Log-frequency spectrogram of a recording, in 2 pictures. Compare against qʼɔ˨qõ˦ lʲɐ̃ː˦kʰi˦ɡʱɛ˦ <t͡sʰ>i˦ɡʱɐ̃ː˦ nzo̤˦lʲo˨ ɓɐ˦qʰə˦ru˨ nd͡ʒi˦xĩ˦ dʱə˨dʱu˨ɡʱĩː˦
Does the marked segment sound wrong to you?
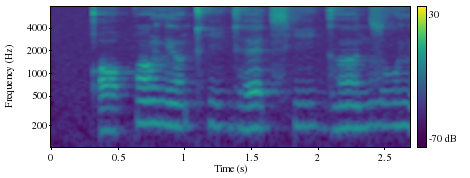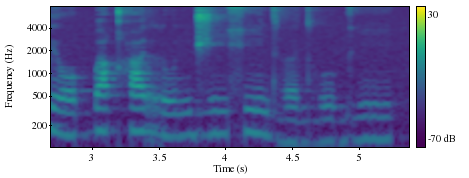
no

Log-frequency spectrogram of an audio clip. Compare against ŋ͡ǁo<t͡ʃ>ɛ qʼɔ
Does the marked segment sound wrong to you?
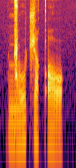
no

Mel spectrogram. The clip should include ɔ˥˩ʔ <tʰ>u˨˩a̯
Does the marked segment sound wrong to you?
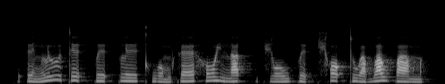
yes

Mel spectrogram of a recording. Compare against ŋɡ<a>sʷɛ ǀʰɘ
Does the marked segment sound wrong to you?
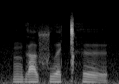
no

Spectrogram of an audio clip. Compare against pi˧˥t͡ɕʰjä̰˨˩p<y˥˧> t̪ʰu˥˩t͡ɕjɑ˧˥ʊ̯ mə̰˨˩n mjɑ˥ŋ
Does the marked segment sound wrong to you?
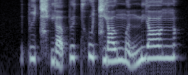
no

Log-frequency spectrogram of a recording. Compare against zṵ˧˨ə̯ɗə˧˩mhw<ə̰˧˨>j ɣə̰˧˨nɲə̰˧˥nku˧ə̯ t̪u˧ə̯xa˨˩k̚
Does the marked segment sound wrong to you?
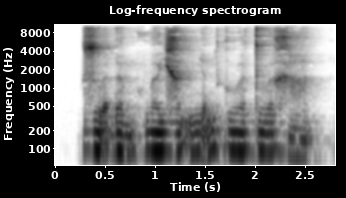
yes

